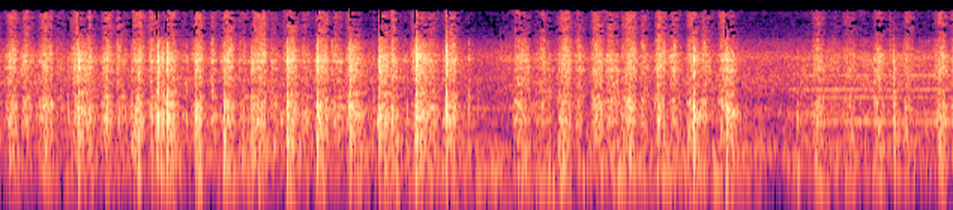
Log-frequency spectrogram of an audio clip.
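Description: Raw carrot being grated on a flat stainless steel hand grater, quick repeated scraping strokes of the carrot against the metal teeth, growing softer near the end.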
